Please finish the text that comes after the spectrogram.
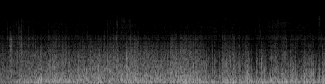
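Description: Strong wind buffets the microphone in a steady, loud roar, with gusty low rumbling and hints of water splashing nearby, while sailing a kayak.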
